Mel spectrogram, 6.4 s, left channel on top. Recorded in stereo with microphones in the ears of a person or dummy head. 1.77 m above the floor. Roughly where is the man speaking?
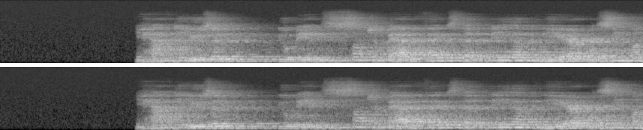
Centre.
